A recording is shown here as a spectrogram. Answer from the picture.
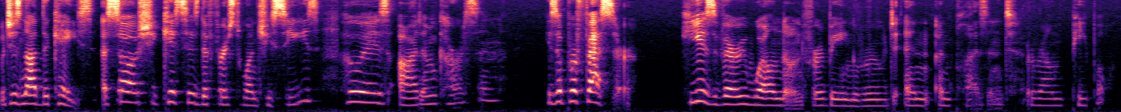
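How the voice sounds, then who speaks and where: With a French accent, a woman speaks at a fairly high pitch and a fairly slow pace, her intonation lively. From France. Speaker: singer-songwriter and book vlogger. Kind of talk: casual book review vlog.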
